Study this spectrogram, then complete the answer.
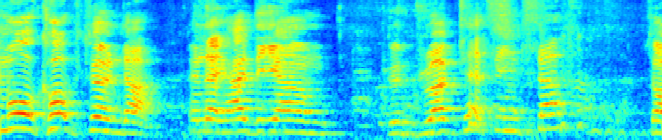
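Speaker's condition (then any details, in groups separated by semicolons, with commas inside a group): Cerebral palsy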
